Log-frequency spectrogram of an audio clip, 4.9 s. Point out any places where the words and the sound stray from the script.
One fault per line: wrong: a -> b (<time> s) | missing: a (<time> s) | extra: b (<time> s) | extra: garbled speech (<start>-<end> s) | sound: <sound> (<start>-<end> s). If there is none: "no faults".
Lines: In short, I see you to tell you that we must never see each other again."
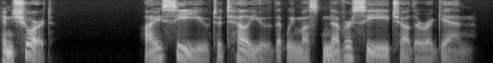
no faults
